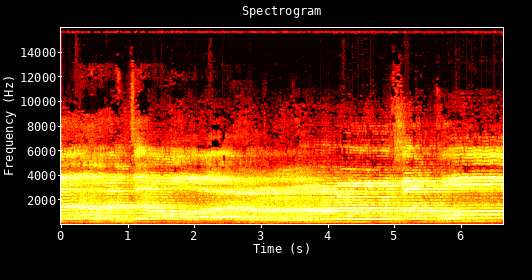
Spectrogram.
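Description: A man's voice chanting Quran recitation into a microphone in the melodic mujawwad style. He holds one long, ornamented vowel whose pitch winds down and back up without a break.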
